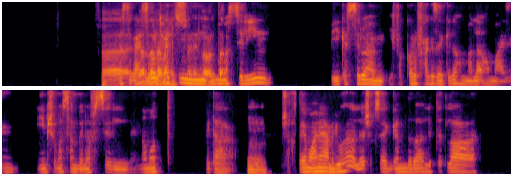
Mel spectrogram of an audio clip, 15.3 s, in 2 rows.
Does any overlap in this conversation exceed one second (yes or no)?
yes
